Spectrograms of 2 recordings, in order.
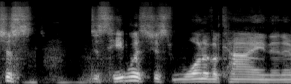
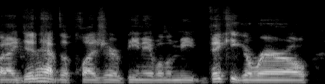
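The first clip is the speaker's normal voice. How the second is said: ordinary delivery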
